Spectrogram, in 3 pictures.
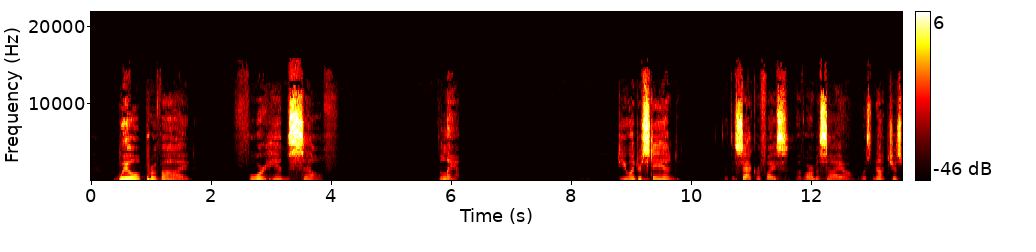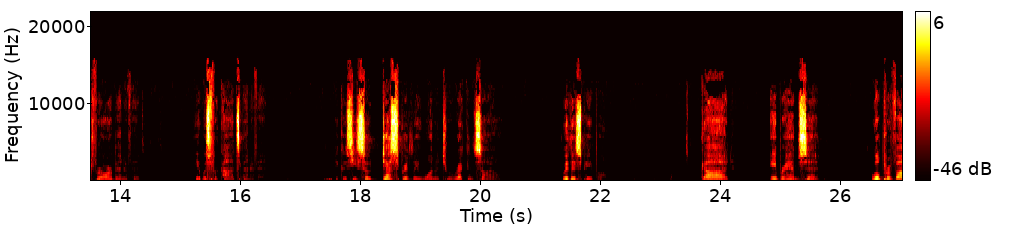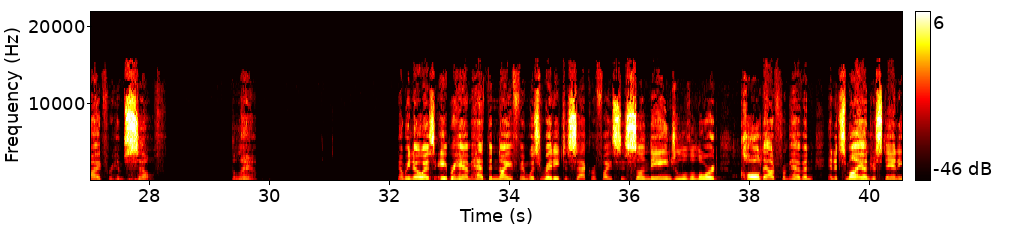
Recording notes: This was recorded during a “shortened” service that occurred before the yearly Congregational Seder.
